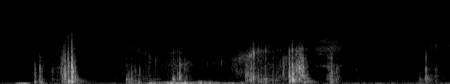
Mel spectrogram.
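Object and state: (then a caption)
Silicone microphone ears being rubbed. Fingertips of both hands rub and massage the two small soft silicone ears of a 3Dio binaural microphone on a tripod. Soft, muffled rubbing and squishing sounds come in uneven bursts, with a low, rumbling body and no bright edge.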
